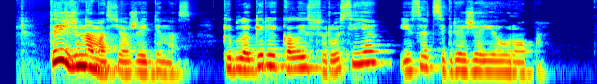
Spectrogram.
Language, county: Lithuanian, Vilnius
